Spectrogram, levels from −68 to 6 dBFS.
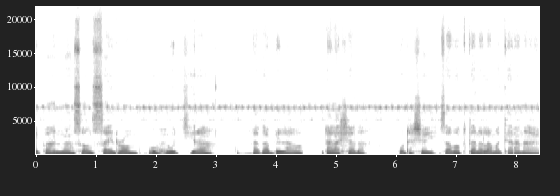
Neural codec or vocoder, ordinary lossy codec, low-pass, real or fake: vocoder, 44.1 kHz, 128 mel bands, Pupu-Vocoder; none; none; fake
